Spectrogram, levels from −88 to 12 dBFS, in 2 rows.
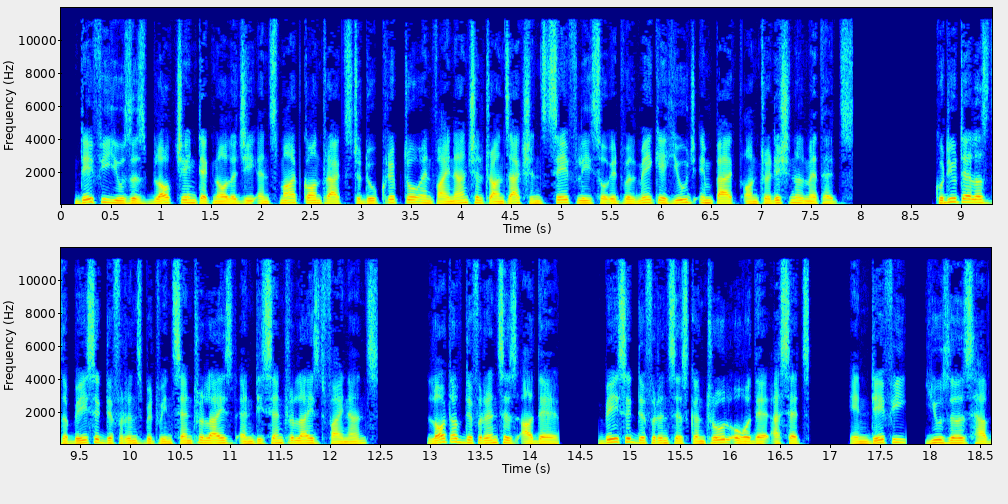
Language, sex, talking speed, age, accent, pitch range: English, male, 170 wpm, 30-49, Indian, 125-155 Hz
